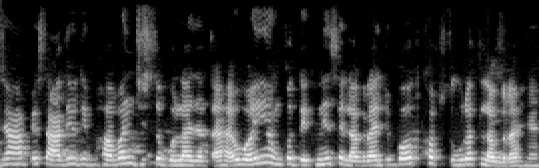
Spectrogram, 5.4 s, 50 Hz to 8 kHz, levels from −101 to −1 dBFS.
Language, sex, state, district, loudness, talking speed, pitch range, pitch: Hindi, female, Bihar, Sitamarhi, -15 LUFS, 235 wpm, 215-265 Hz, 240 Hz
